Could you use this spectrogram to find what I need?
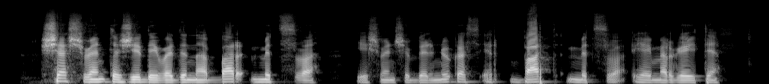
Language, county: Lithuanian, Kaunas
